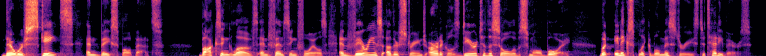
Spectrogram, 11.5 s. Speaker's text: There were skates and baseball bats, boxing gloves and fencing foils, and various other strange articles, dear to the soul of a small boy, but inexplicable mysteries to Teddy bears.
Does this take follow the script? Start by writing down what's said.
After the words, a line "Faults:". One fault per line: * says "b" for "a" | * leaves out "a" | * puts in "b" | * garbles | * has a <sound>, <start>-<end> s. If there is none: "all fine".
There were skates and baseball bats, boxing gloves and fencing foils, and various other strange articles, dear to the soul of a small boy, but inexplicable mysteries to Teddy bears.
Faults:
all fine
